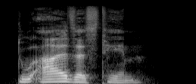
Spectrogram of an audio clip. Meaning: binary numeral system, base-2 numeral system
- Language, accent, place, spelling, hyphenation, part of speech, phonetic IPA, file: German, Germany, Berlin, Dualsystem, Du‧al‧sys‧tem, noun, [duˈaːlzʏsˌteːm], De-Dualsystem.ogg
